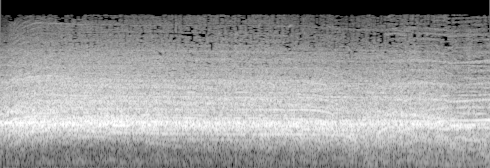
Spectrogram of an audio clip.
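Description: A crowd of girls screams excitedly in a sustained, high-pitched roar that stays loud and steady for several seconds without letting up.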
